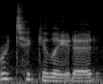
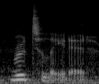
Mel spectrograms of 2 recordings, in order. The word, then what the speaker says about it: rutilated: It's not reticulated, it's rutilated.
